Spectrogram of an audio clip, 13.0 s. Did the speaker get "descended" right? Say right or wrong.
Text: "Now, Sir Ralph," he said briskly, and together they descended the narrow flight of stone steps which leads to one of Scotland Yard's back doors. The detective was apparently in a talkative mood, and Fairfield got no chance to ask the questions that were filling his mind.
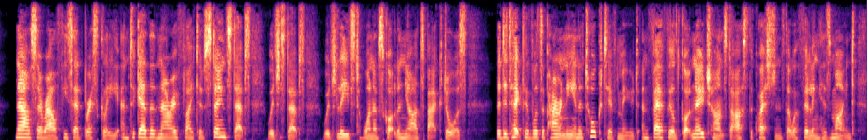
wrong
